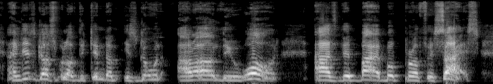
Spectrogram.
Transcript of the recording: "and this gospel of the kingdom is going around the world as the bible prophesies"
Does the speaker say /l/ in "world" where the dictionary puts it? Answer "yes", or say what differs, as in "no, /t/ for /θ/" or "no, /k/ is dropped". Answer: no, /l/ is dropped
